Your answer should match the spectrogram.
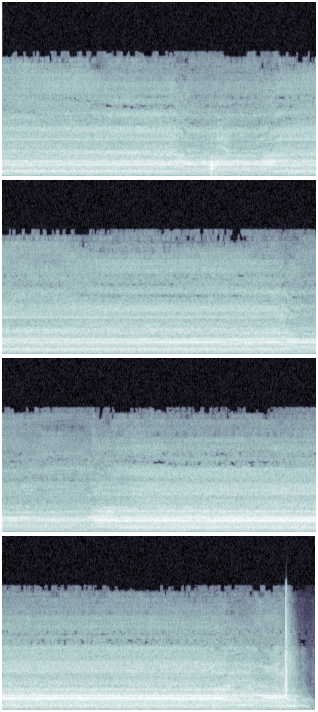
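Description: Handheld embossing heat gun blowing steadily, its fan giving a high whine over the airflow, as it heats the back of a piece of cardstock to flatten it. It gets a little louder a bit past halfway.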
